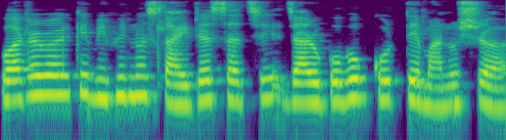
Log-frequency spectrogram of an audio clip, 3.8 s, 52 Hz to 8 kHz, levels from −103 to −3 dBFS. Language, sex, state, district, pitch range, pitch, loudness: Bengali, female, West Bengal, North 24 Parganas, 200-240 Hz, 220 Hz, -16 LUFS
